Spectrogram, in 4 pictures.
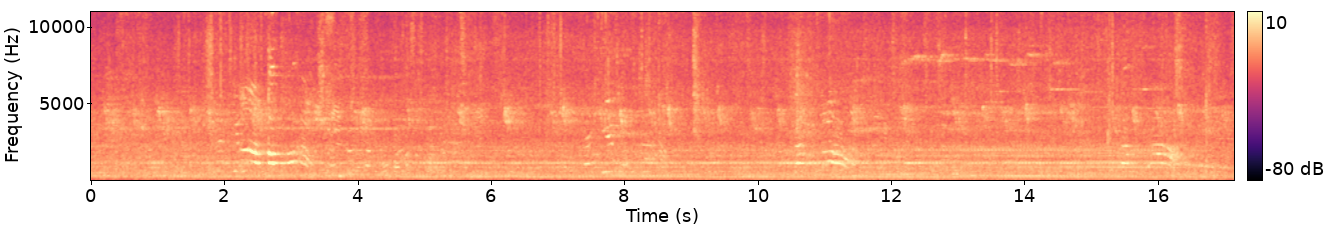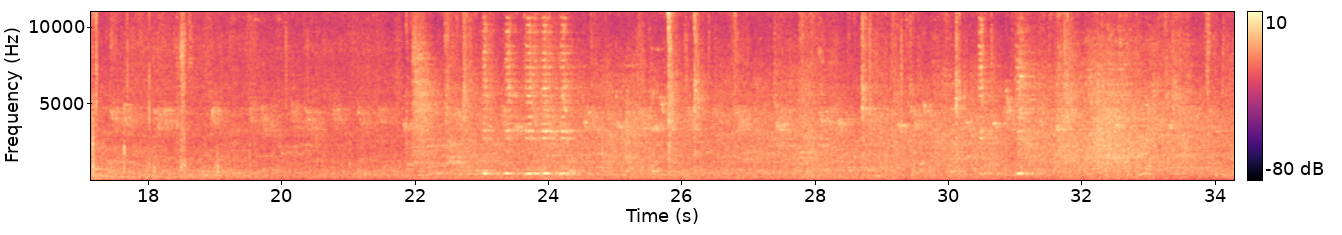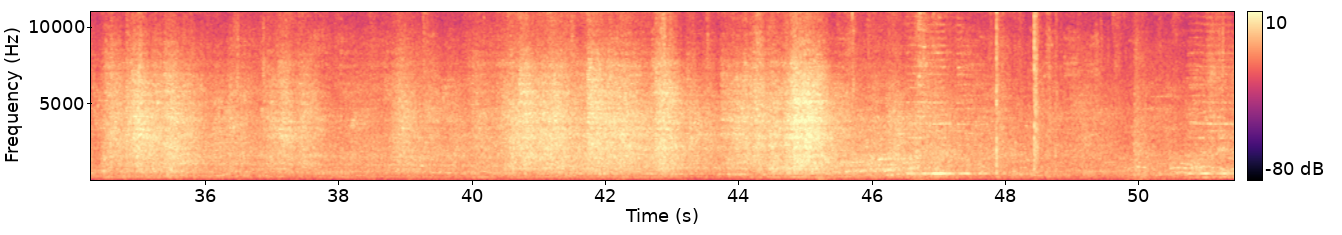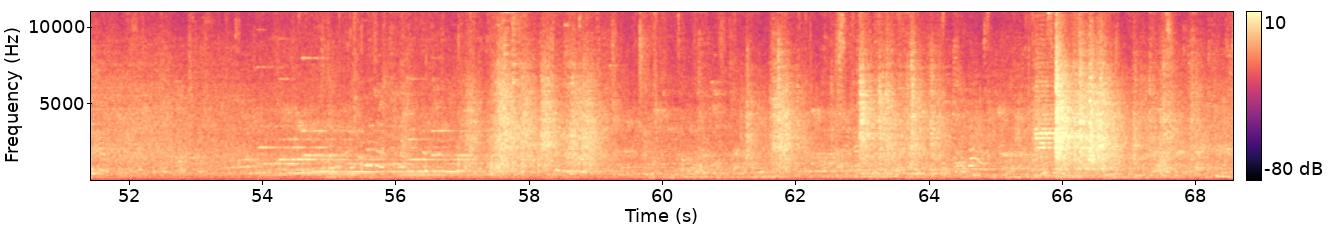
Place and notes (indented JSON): {
  "title": "paris, gare d'austerlitz, at ticket barriers",
  "date": "2009-12-12 13:12:00",
  "description": "inside the station at the ticket barriers as a train arrives. announcements, passing steps, voices and station waggons\ninternational cityscapes - social ambiences and topographic field recordings",
  "latitude": "48.84",
  "longitude": "2.36",
  "altitude": "39",
  "timezone": "Europe/Berlin"
}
